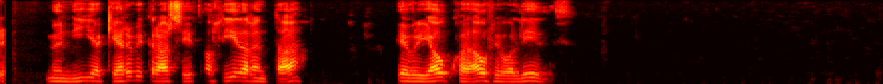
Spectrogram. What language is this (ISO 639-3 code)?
isl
